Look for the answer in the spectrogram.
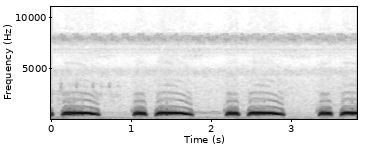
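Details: Decoy spotted dove with a very big voice, calling to lure wild doves: low, hollow coos in pairs, a brief note then a drawn-out coo, repeated about once a second.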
